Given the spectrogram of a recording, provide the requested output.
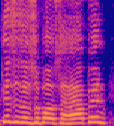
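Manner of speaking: high-pitched imitation of panic; panicked cry. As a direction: play someone losing control of the situation. Retold hypnotist panicking.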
